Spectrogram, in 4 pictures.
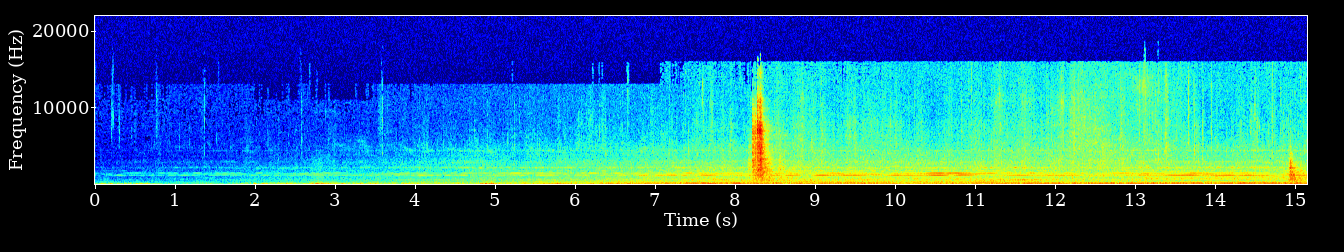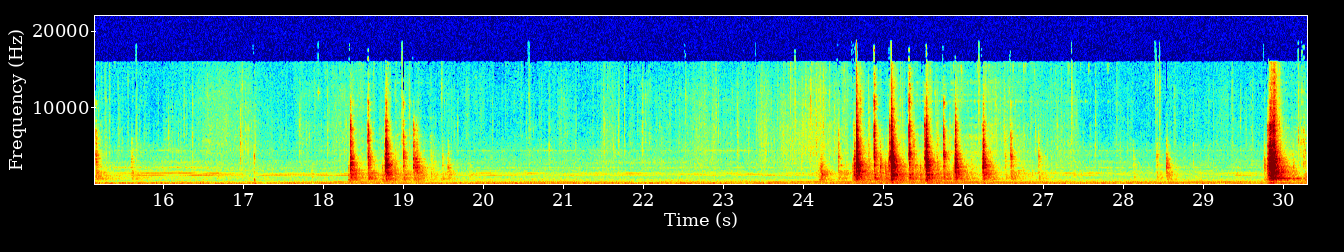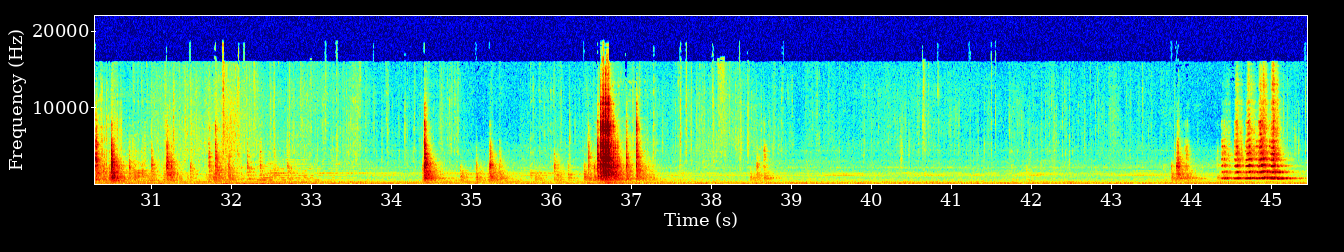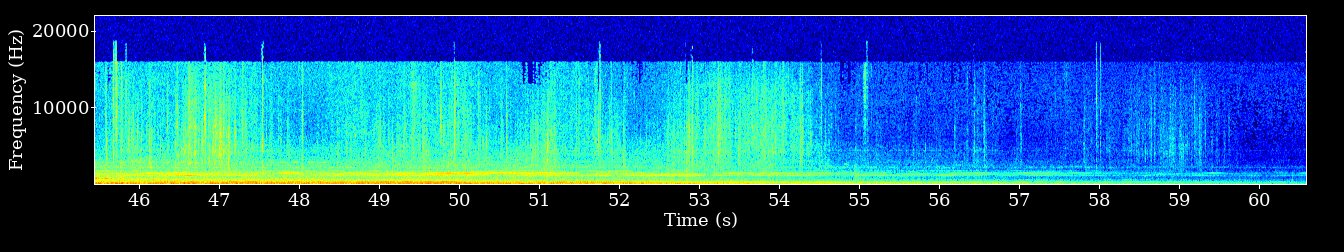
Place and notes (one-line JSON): {"title": "Saint-Nazaire, France - Le vent s'emportera...", "date": "2015-09-22 19:59:00", "description": "Le vent s'engouffre dans l'allée entre deux usines. Comme un intrus, il tente de passer un portail en fer, sans parvenir à l'ouvrir.", "latitude": "47.28", "longitude": "-2.20", "altitude": "4", "timezone": "Europe/Paris"}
